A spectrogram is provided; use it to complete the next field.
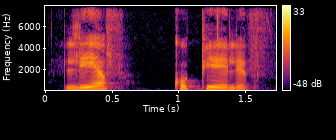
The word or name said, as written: Lew Kopelew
